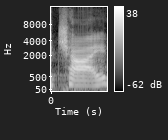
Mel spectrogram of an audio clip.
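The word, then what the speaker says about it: chay: Um, one kind of tip for people is you can look for chai dishes. It's spelled chi C ch H A Y which means vegetarian or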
